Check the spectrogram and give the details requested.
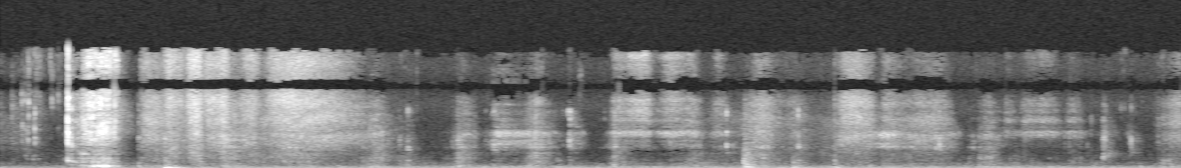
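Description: Quiet close-mouthed chewing of a spoonful of milk-soaked cereal puffs, with a brief mouth sound under a second in as the spoonful goes in. A soft knock follows shortly after, and a couple of faint clicks come later, like the metal spoon touching the bowl.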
